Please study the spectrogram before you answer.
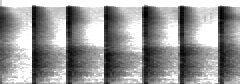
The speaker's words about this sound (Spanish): Un aplauso para ti, papá. Y para ti, mamá.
